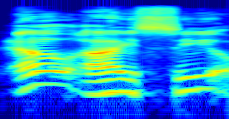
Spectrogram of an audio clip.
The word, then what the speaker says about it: licorice: licorice but it's spelled l-i-c-o-r-i-c-e how do you say that I mean licorice where in that look at that word h there's no sh in that word that's how I pronounce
